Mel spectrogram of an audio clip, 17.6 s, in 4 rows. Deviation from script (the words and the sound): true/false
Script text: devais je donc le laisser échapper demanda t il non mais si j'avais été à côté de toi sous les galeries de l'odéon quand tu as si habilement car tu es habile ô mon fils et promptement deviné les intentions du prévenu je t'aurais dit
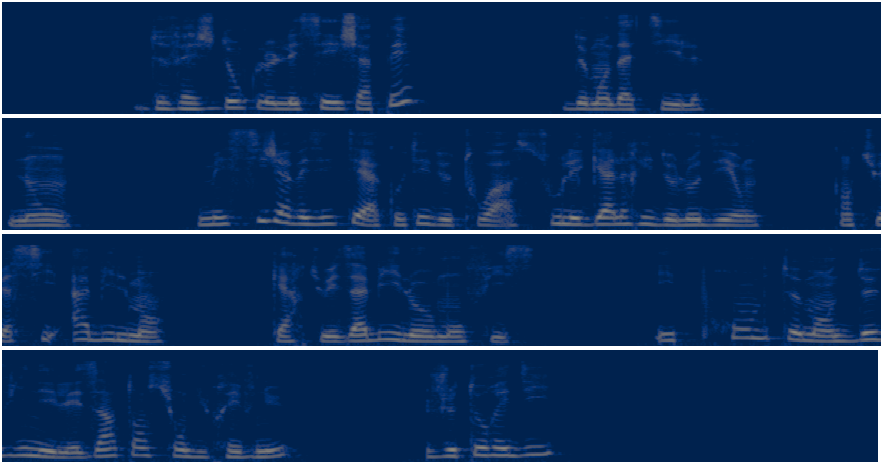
false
